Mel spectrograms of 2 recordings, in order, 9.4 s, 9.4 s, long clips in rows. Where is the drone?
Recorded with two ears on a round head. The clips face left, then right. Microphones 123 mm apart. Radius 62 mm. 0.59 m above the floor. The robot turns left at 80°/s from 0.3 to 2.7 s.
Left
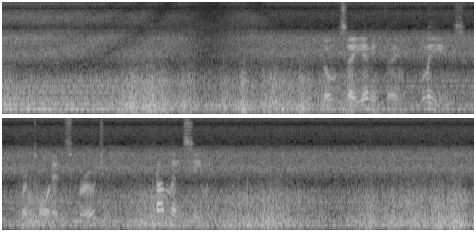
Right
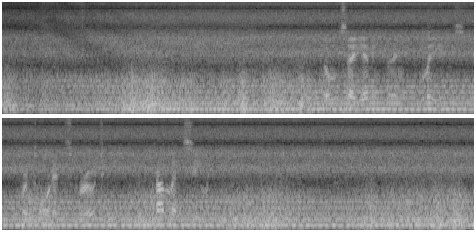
55° left; by 9.4 s 135° right.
